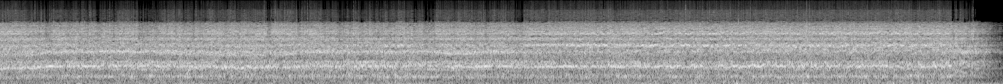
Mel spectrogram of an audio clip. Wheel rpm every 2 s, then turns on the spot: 210, 220, 220, 210, 200.
none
